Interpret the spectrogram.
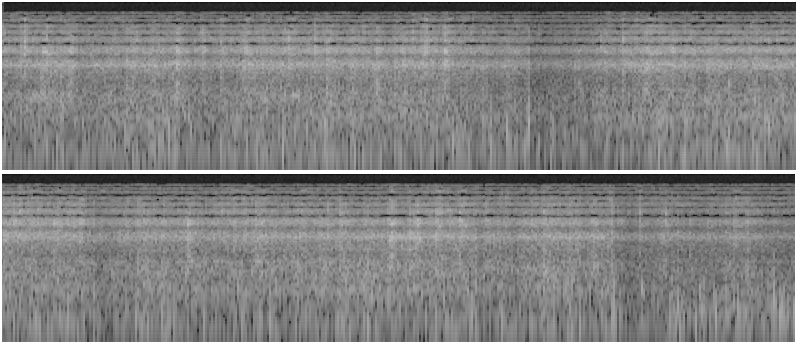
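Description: Passenger coaches of a train rolling past on the track, a steady rumble of wheels on rail, mixed with wind buffeting the microphone.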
